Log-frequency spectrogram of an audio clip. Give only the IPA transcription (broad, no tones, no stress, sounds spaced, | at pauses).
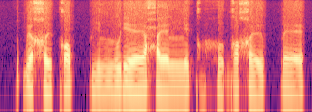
ɓ ɘ χ ɨ k ɔ pː i lː u ɾʲ ɛː ħ ɛː lː e k ɔ̤ h o ɡ ɔ χ ɘː pː ɛː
